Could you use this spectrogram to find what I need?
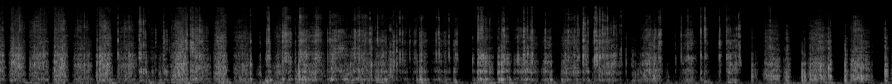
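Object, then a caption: Sheet of coarse sandpaper scraped with a wooden stick. A flat wooden popsicle stick is scratched and scraped back and forth across a flat sheet of coarse, gritty sandpaper lying on a table. It makes a rapid run of harsh, grainy rasping strokes, each a burst of broadband hiss with short quiet gaps between. The texture is dry, steady and bright throughout.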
